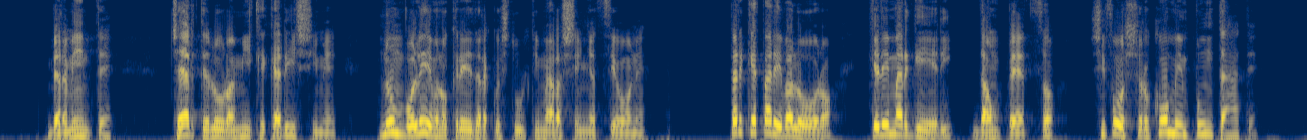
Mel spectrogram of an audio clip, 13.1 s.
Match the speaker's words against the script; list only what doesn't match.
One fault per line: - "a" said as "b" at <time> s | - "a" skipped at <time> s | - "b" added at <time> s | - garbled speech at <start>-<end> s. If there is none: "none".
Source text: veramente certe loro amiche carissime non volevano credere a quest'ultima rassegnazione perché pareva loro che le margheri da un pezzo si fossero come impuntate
none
